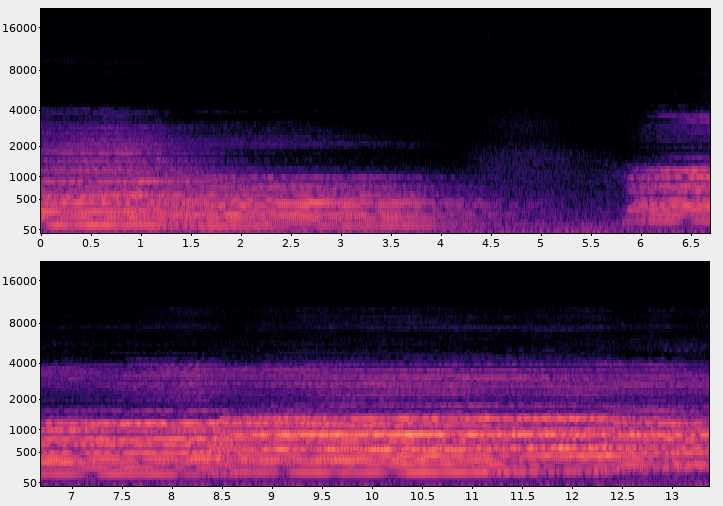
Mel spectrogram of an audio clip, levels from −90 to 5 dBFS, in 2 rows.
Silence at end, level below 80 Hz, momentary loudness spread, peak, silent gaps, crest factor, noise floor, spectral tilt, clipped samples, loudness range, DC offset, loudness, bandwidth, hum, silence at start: 0 s; -64 dBFS; 15 LU; -12 dBFS; none; 16 dB; -55 dBFS; -8 dB/octave; under 0.1%; 16 LU; under 0.1%; -27 LUFS; 9.2 kHz; none; 0 s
